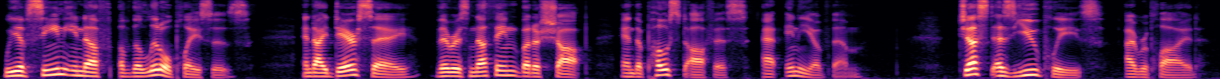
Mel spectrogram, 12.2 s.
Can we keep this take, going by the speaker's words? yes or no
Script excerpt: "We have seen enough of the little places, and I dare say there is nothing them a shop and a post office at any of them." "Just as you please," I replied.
no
